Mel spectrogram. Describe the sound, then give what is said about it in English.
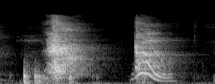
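A cough-sneeze: one sharp, loud burst of breathy noise, then after a short pause a brief voiced sound with a wavering pitch. “What was that? It's a cough sneeze.”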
